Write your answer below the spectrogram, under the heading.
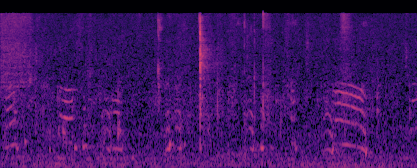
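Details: Six-day-old Korthals Griffon puppies of Djip's litter, active in the nest while seeking milk: faint squeaks early, a sharp click near two seconds, then a louder curved, mewing whine late, with nest rustling.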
